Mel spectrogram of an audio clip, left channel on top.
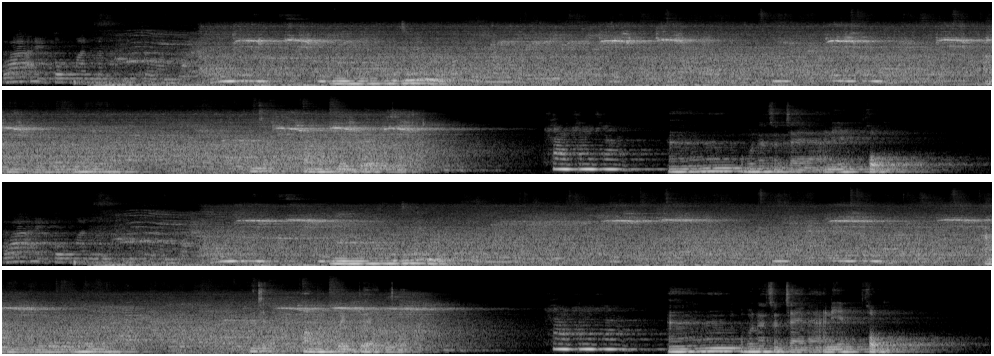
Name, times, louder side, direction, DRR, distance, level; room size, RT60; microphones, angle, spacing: voice 1, 0.0-2.7 3.1-3.4 3.9-5.6 6.1-6.2 6.6-8.0 8.3-9.4 9.8-11.0 11.6-11.8 12.2-14.0 14.2-14.6 15.3-16.2, left 1 dB, 20° left, 3 dB, 0.4 m, -30 dB
sound 1, 0.9-13.3, equal, 25° right, 1.2 m, -32 dB
Bird vocalization bird call bird song, 2.0-14.1, left 3 dB, 70° left, 0.9 m, -26 dB
voice 2, 3.3-4.4 9.8-11.0 12.4-12.6 12.9-14.0 16.6-18.8, right 2 dB, 50° right, 3 dB, 0.6 m, -24 dB
12.5 x 6.5 x 2.4 m, 2.4 s
head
